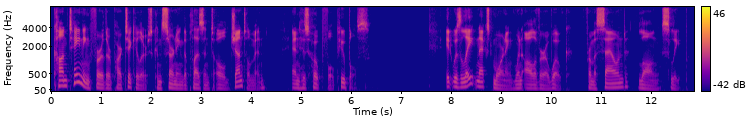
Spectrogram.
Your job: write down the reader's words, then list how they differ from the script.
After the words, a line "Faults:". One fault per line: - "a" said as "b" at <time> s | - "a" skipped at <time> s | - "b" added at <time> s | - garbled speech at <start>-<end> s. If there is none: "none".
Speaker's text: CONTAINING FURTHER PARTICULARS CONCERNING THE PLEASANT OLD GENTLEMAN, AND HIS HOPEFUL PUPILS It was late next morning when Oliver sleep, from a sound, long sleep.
CONTAINING FURTHER PARTICULARS CONCERNING THE PLEASANT OLD GENTLEMAN, AND HIS HOPEFUL PUPILS It was late next morning when Oliver awoke, from a sound, long sleep.
Faults:
- "sleep" said as "awoke" at 9.9 s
